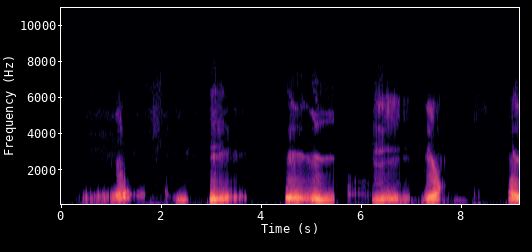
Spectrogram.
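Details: Female stomach growling: irregular low gurgling and rumbling bursts separated by short quiet gaps, ordinary borborygmi from gas and fluid moving through the gut.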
